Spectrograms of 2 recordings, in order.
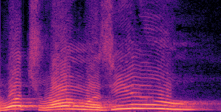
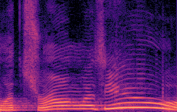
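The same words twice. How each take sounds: First: Slow, drawn-out mock accusation; acted incredulous reproach; accusing. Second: High, drawn-out mock accusation; acted indignant comeback; accusing back. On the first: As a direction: stretch it out, judging the other person. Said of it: "you're looking at me going". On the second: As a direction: throw the reproach back, higher and slow. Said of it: "I'm looking at you going".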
